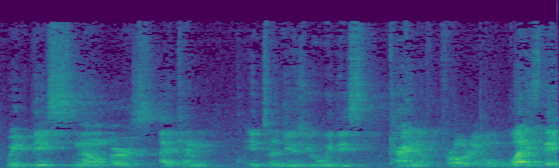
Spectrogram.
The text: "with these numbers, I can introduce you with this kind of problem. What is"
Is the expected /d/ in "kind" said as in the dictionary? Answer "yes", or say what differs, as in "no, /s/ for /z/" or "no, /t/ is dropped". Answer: yes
